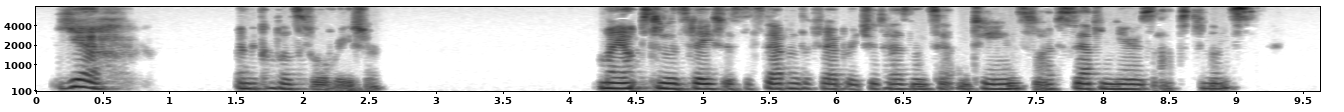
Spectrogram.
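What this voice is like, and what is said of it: Irish accent, fast speech. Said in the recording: “I don't know if anyone can pick up my accent. I'm Irish, I'm in Ireland, and I know that I tend to speak quickly”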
